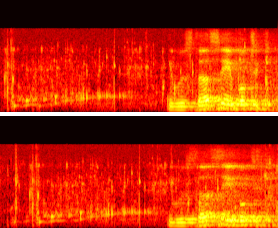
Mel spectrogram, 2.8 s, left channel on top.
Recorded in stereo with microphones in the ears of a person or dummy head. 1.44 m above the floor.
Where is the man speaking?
60° left (ahead or behind), 1.7 m.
